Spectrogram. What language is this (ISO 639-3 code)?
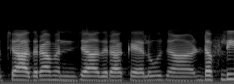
pan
